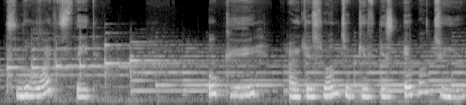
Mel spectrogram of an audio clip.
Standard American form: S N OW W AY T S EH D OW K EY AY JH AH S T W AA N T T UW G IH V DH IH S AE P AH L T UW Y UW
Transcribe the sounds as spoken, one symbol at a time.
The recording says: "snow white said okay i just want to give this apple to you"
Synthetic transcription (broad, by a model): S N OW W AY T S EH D OW K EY AY JH AH S T W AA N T T UW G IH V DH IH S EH B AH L T UW Y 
